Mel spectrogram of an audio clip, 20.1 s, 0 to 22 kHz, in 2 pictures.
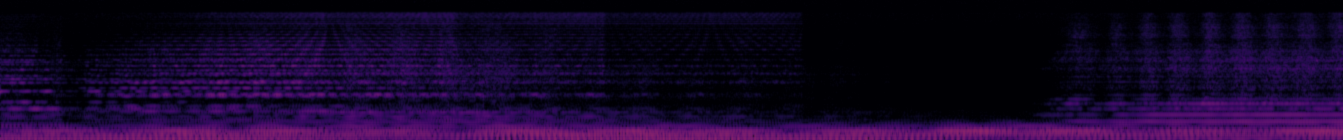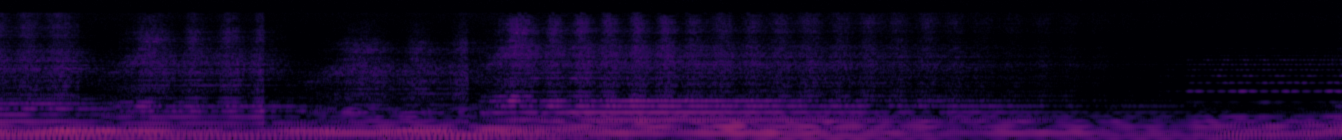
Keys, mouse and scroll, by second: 3.3 w, 4.1 click, 5.4 w, 6.1 click, 11.0 right click, 11.8 shift+right click, 16.8 shift+right click.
